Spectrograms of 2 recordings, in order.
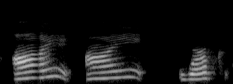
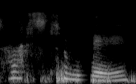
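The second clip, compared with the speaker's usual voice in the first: normal talking voice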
